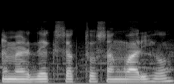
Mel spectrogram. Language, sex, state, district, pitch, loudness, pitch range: Chhattisgarhi, male, Chhattisgarh, Bastar, 125 Hz, -18 LUFS, 120-130 Hz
